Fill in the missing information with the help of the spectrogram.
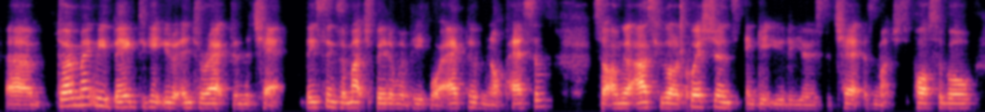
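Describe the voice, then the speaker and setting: A man's voice: medium pitch, fast, a little mellow, rough recording. A man from New Zealand with a New Zealand accent, teaching a webinar over a video call and upbeat as he coaxes the audience to join in. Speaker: real estate trainer.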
